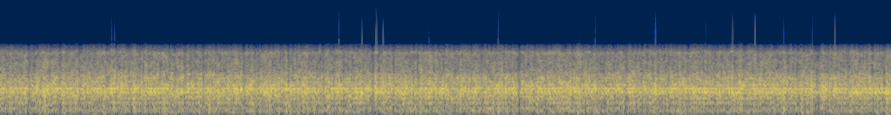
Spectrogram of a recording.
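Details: Generator converted to run on natural gas, with a solenoid safety shutoff valve: constant, even engine drone with no hunting or stumbling, muffled by a poor phone mic; it runs smoothly despite the recording.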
